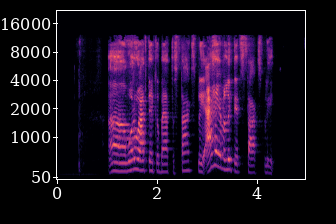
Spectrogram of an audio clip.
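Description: A woman speaks with animation, close to a microphone.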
